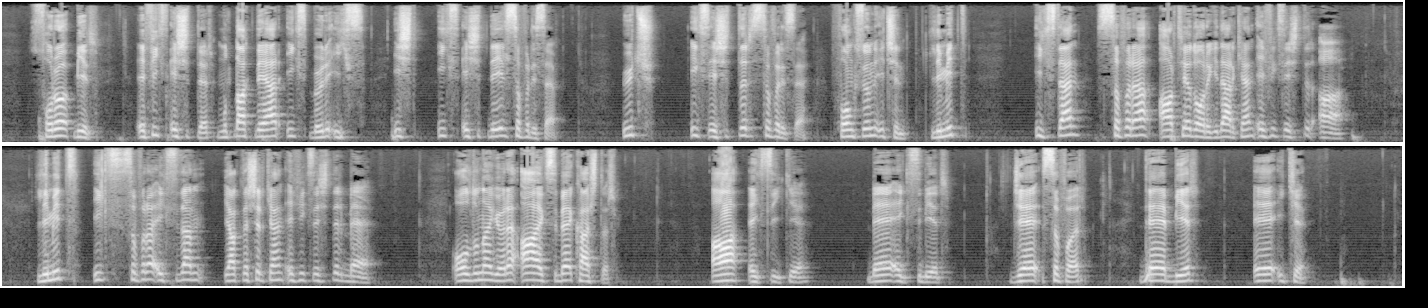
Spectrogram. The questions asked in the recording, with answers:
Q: Olduğuna göre a eksi b kaçtır?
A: Doğru yanıt e şıkkı.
